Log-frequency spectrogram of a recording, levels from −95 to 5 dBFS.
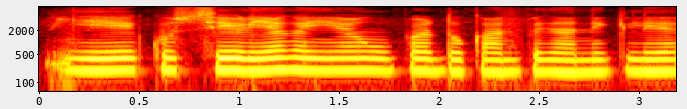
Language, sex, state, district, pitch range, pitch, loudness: Hindi, female, Himachal Pradesh, Shimla, 195-210 Hz, 205 Hz, -15 LUFS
